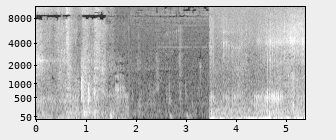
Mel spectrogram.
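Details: Ginger domestic cat purring loudly indoors, a low continuous rumbling throb that drops away mid-clip and returns stronger, with faint handling noise.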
